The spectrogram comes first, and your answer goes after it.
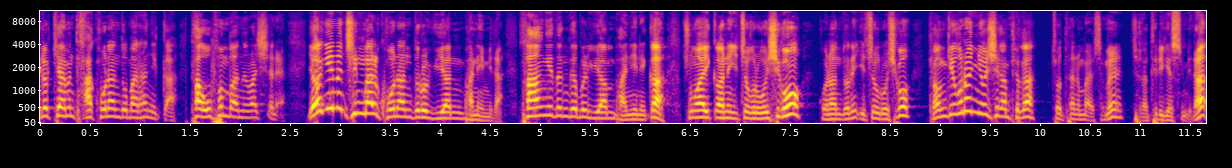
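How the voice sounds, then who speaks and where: Delivered at a very fast pace with hardly any pauses, the speech has very wide pitch swings and big swings in loudness. The sound is dry and close, with no echo. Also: man, high pitch for a man. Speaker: science teacher at a cram school. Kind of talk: info session sales pitch to parents.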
